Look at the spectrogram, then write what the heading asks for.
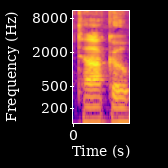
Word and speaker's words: Taco: So these zone valves made by Taco, spelled like taco, but apparently it's pronounced Taco.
